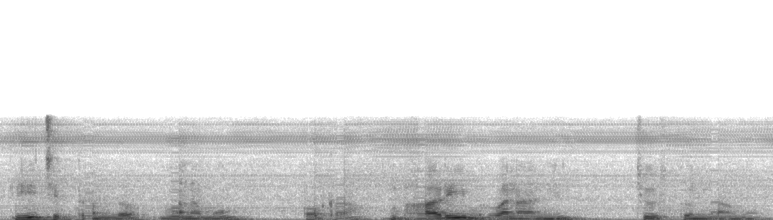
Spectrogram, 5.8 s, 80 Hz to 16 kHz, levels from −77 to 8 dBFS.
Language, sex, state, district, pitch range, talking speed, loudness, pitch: Telugu, male, Andhra Pradesh, Guntur, 105-145 Hz, 70 wpm, -18 LUFS, 120 Hz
